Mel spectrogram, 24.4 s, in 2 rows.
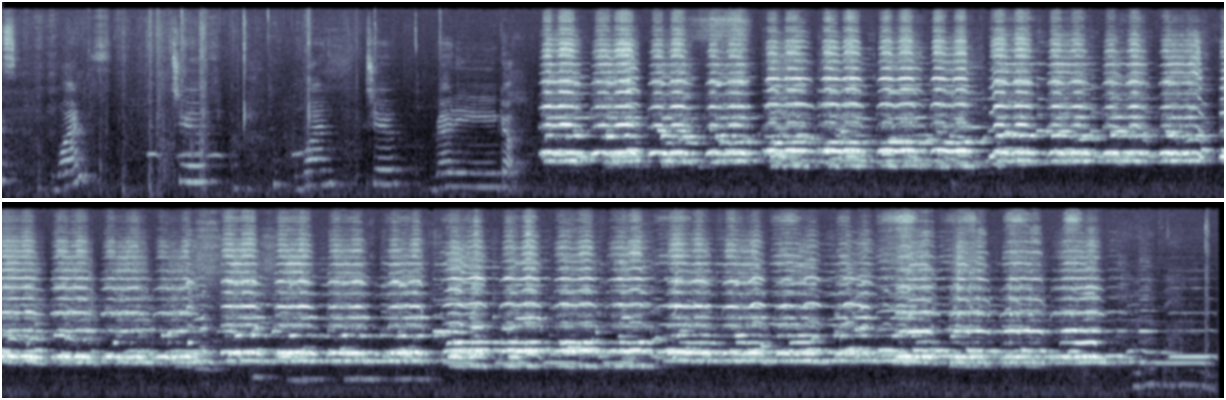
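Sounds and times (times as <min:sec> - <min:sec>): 
two recorder parts playing: 0:05.4 - 0:24.4.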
